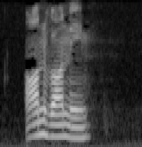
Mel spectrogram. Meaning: famed, renowned
- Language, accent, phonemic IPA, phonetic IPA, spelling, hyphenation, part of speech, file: Armenian, Eastern Armenian, /ɑnvɑˈni/, [ɑnvɑní], անվանի, ան‧վա‧նի, adjective, Hy-անվանի.ogg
